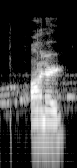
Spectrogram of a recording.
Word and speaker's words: honor: This is the main rule, and the rule is saying we use an before some words beginning with silent consonants as the next letter is a vowel.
